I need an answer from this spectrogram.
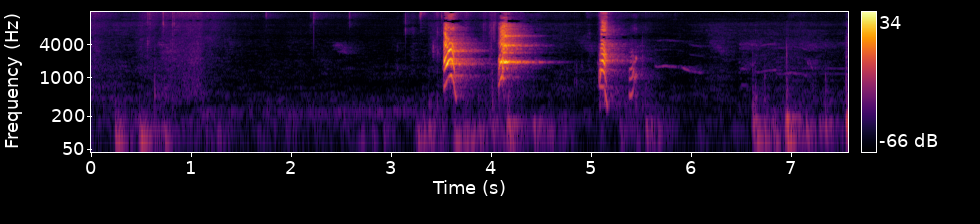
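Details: Pomeranian puppy, thrilled to meet new kittens for the first time, lets out three quick, sharp, high barks about half a second apart, then a soft thin whine, with light shuffling noises indoors.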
